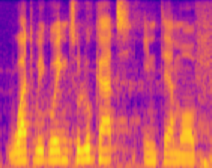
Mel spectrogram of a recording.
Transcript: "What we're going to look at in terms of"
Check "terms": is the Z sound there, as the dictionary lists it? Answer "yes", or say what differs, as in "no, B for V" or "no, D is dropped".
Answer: no, Z is dropped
